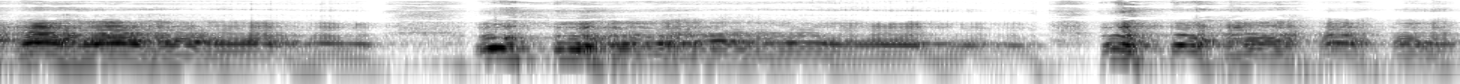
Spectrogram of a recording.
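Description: A man's drawn-out, exaggerated laughing in three long runs, the pitch wobbling up and down through each.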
